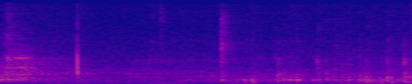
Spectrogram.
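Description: Quiet room tone with one faint sharp click about half a second in and a few soft ticks later on.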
